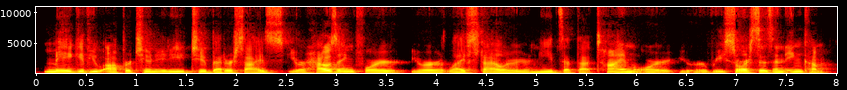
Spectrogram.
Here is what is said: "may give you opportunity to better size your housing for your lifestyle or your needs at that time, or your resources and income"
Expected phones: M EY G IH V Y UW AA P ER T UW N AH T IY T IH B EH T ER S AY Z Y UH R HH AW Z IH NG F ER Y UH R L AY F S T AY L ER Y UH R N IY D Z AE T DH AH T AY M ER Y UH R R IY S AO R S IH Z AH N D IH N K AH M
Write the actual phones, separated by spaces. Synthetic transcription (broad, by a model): M EY G IH V Y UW AA P ER T UW N AH T IY T IH B EH T ER S AY Z Y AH R HH AW Z IH NG F ER Y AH R L AY F S T AY L ER Y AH R N IY D Z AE T DH AH T AY M ER Y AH R R IY S AO R S IH Z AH N IH N K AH M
